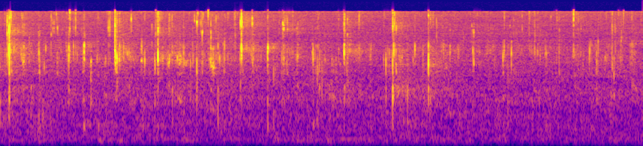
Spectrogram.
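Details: Cat licking yogurt off a spoon indoors, a dense run of quick wet clicks and smacking ticks, bright and crisp, coming several times a second with brief pauses, in a quiet small room.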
